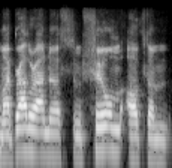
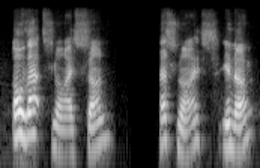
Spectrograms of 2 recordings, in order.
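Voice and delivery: put-on unbothered, indifferent tone, higher; 6 semitones higher than usual. Retelling mother's reply to an expensive purchase, imitating her unbothered attitude. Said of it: "that would be her at-, at-, attitude".

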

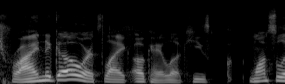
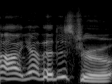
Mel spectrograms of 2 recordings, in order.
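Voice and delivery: mock, very high, loud, laughing through words; 10 semitones higher, 5 dB louder than usual. Retelling a film scene where the parents laugh: imitating the parents laughing. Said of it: "both the parents laugh like".

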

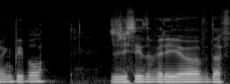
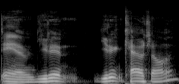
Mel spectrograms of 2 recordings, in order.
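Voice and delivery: usual speaking voice

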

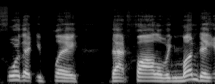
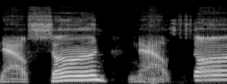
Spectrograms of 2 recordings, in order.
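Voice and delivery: put-on weathered old Southern coach voice, very slow. Imitating a video game coach character: old weathered Southern coach voice. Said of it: "this character who's a coach and he keeps".

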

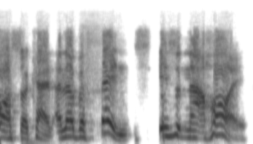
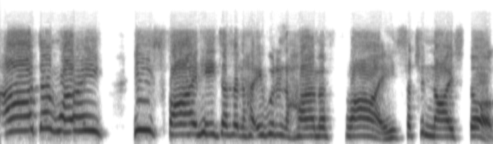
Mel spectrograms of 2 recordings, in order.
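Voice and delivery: breezy, unbothered, slow and cheerful delivery; 6 semitones higher than usual. Retelling a dog owner's reply after he ran off: imitating a cheerful woman. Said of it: "she's just happy as heck".

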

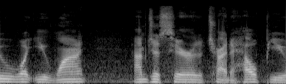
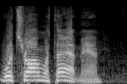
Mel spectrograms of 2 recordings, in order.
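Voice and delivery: raised, sarcastic, mock-innocent voice; 8 semitones higher, 8 dB louder than usual. Answering a caller on a relationship radio show: sarcastic. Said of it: "I'm being sarcastic".

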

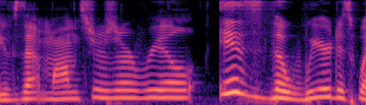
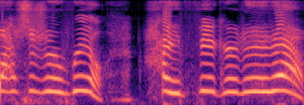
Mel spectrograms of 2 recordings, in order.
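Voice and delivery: very high, raised, shrill and loud screaming; 12 semitones higher, 7 dB louder than usual. Recounting an intense scene, the speaker acts out Sean going off, imitating Sean screaming. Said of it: "He is screaming".

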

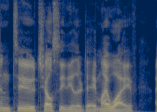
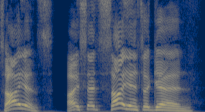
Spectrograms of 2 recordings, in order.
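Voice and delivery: bad, goofy, pitched-up cartoon character voice; 6 semitones higher than usual. Discussing science featured on the show, doing a Homestar Runner voice. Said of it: "Doing my best worst Homestar impression".

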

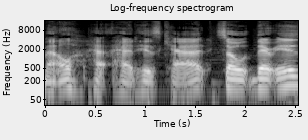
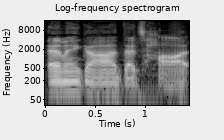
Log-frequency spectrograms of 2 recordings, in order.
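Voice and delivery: soft, offhand, bored nonchalance with zero enthusiasm; 3 semitones lower, 5 dB quieter than usual. Describing a man she dislikes, the speaker mimics him, mock-nonchalant. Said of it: "I was thinking every nonchalant".

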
